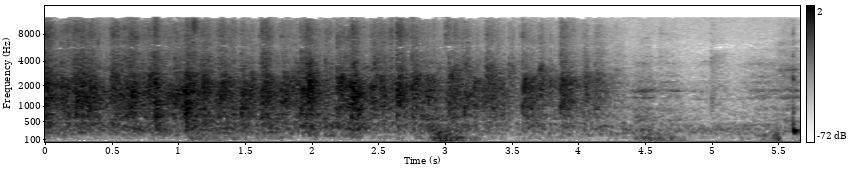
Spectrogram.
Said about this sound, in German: Herzlichen Dank. Es gehört ihr wirklich ein Applaus.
